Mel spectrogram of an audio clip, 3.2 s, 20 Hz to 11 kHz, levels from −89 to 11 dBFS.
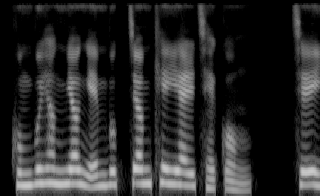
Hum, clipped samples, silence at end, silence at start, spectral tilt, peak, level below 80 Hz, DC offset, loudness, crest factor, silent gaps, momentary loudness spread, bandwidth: none; under 0.1%; 0 s; 0.15 s; -6 dB/octave; -6 dBFS; -68 dBFS; under 0.1%; -19 LUFS; 12 dB; 2.61-2.88 s; 13 LU; 10.5 kHz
